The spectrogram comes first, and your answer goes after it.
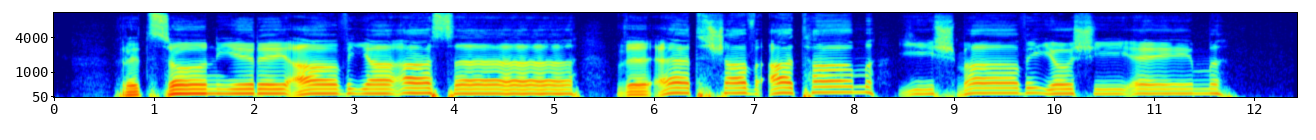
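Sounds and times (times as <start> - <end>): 
prayer chanting: 0.6 - 11.8.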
